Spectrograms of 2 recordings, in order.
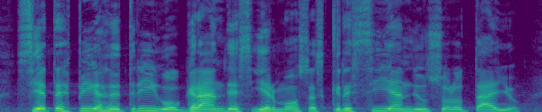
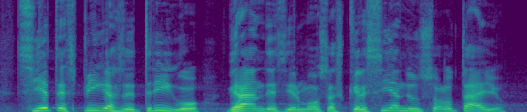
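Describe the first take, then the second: Both takes have the same delivery.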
